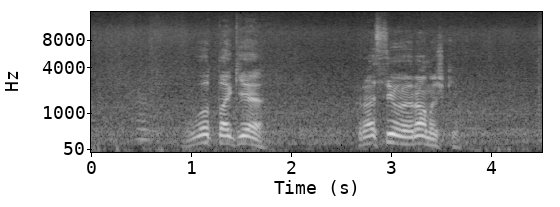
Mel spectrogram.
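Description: A man speaks briefly and calmly from close by.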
